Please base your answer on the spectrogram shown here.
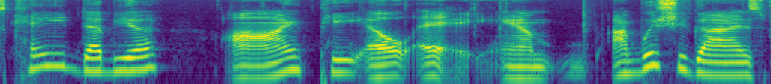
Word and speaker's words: Kwipla: I did not make this up, obviously, and it's by pardon me if I mispronounce this. You'll probably learn my age today. It's by Kwipla, and it's Kwipla, and I wish you guys would go ahead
